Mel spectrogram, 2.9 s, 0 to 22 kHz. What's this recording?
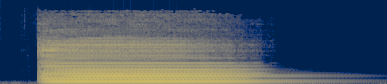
Part of the Good-sounds dataset of monophonic instrumental sounds.
instrument::cello
note::G
octave::2
midi note::31
good-sounds-id::4578
cello, good-sounds, single-note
